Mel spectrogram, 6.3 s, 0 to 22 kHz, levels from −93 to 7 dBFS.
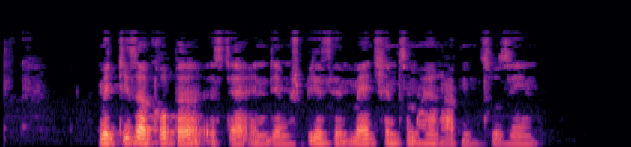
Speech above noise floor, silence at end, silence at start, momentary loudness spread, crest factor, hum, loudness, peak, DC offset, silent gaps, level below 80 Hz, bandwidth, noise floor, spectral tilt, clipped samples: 62 dB; 0.95 s; 1 s; 16 LU; 24 dB; none; -23 LUFS; 0 dBFS; under 0.1%; none; -66 dBFS; 9.4 kHz; -84 dBFS; -6 dB/octave; under 0.1%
